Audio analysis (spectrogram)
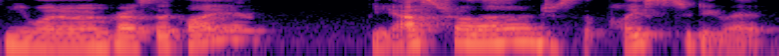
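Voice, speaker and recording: A creaky-voiced, worldly businesswoman. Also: mid-range voice, animated, moderate pace. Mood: assured. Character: poised, worldly female corporate business professional. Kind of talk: video game dialogue lines.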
